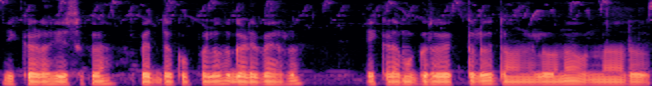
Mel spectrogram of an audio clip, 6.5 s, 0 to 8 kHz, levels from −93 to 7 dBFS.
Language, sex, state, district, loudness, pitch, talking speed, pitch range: Telugu, male, Andhra Pradesh, Sri Satya Sai, -17 LUFS, 85 Hz, 90 wpm, 85-95 Hz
